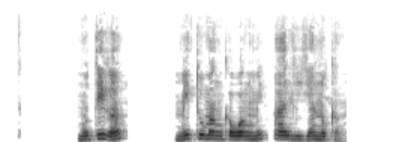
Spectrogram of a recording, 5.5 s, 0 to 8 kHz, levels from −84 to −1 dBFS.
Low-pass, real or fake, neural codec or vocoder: 7.2 kHz; real; none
